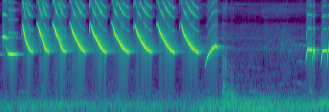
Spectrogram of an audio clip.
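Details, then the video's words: Canary song from a long master recording for teaching young canaries to sing: a series of about ten clear downslurred whistles, evenly spaced roughly three per second, then a short pause and a brief repeated note at the end. "PANCINGAN KENARI GACOR DURASI PANJANG UNTUK MASTERAN KENARI PAUD BELAJAR BUNYI DAN GACOR"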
